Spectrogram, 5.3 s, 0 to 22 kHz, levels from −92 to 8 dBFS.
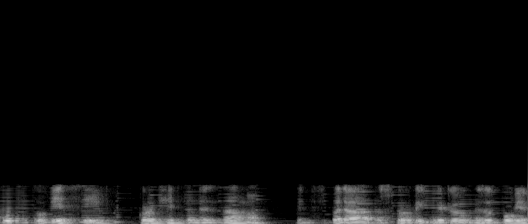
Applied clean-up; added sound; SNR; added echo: neural mask model DeepFilterNet 3.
